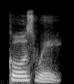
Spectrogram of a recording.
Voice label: "causeway", Indian

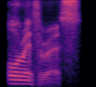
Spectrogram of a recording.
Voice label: "auriferous", British

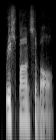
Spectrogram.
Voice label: "Responsible", American

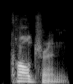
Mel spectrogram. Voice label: "cauldron", American

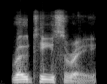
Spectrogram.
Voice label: "rotisserie", British

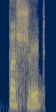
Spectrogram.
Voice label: "pushrod", Indian; Dictionary

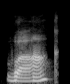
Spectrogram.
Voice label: "Waac", Indian

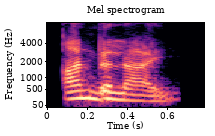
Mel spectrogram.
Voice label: "underlie", Indian

